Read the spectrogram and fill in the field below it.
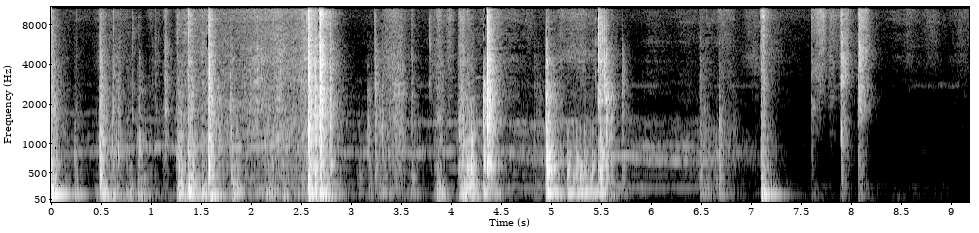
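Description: Plastic parts click and knock as an attachment is slid onto a sewing machine.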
